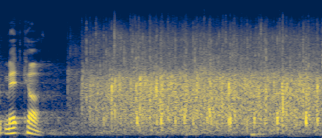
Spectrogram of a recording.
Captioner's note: audience applauding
